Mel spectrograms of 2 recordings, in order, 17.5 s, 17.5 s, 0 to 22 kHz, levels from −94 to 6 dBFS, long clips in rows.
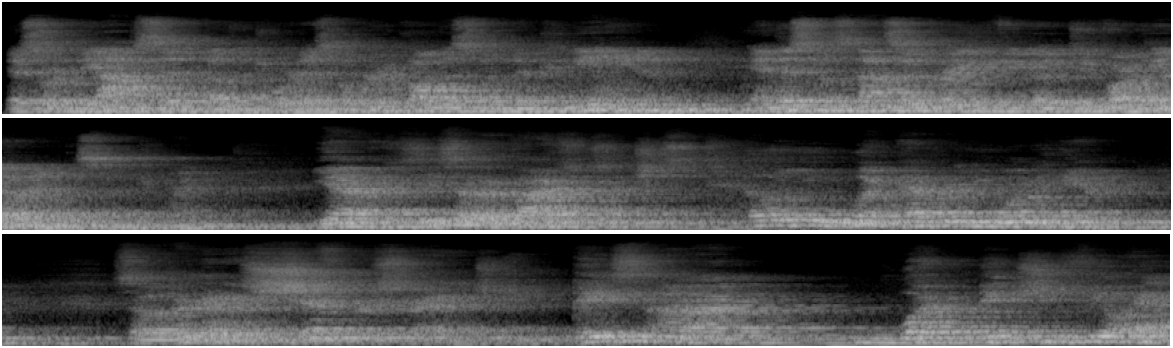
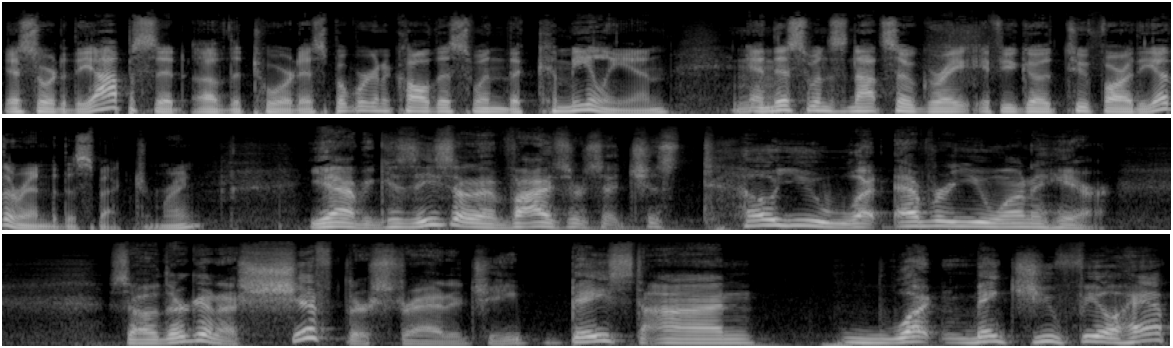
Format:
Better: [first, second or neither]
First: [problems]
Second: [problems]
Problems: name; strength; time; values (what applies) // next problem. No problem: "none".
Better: second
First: off-mic speech; far // room echo; strong; dies away in 2.3 s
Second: none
